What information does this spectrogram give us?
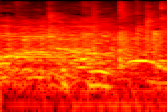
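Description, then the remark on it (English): A short burst of stand-up comedy audience applause at a mention of the town of Joliet, dense and steady, with voices calling out and cheering mixed into the clapping. “Wow, Joliet got applause for the first time in its life.”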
